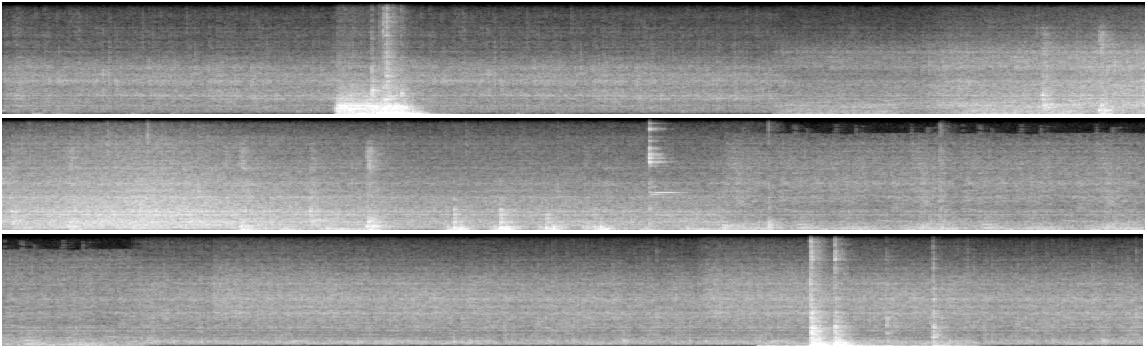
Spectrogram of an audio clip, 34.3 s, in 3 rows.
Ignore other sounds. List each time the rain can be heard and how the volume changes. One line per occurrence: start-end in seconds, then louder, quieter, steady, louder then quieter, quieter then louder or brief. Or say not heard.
0.0-34.2 louder then quieter.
